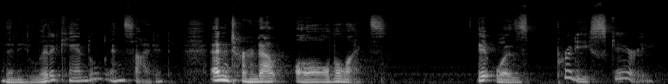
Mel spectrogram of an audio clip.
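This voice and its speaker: A woman narrates a children's storybook in a low voice. Her delivery is expressive and animated, and she reads at a slow, unhurried pace. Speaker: storybook reader.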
